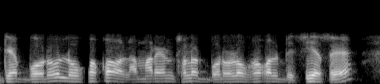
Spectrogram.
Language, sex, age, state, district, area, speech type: Assamese, male, 60+, Assam, Udalguri, urban, conversation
